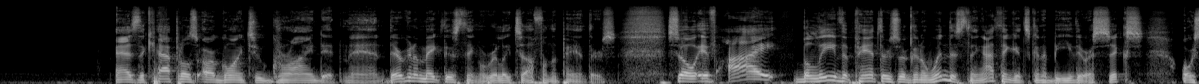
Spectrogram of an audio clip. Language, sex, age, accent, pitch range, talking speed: English, male, 40-59, American, 90-110 Hz, 210 wpm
